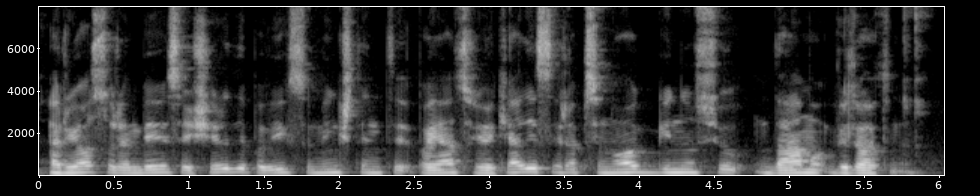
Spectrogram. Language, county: Lithuanian, Klaipėda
